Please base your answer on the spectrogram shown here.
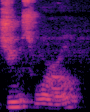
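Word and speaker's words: Juice WRLD: professionally as juice world pronounced juice world I guess the O was left out in spelling was an American rapper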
